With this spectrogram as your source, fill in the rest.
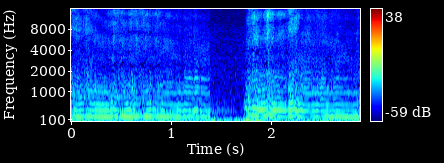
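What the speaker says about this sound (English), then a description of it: "he was awakened by a buzzing fly" A fly buzzes close by in a quiet room, its whining drone wavering in pitch, cutting out briefly partway through, then returning.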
